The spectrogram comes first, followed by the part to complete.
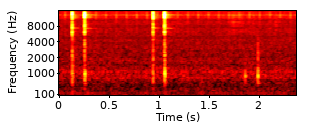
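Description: Computer mouse clicking: two quick double clicks about a second apart, then a fainter pair near the end, as market sell orders are placed on a trading platform.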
